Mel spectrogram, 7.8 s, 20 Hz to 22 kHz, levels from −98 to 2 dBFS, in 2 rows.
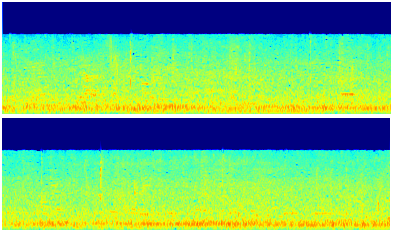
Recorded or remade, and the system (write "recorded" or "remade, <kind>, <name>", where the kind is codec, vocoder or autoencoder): recorded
